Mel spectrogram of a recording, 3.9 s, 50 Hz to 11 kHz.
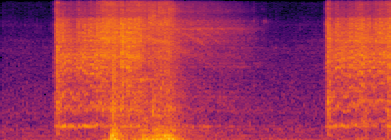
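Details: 1955 Chevrolet 210 Delray 265 V8, first start in years with choke and no air cleaner. Cranks, catches briefly with a rough roar, fades, catches again and won't keep running; owner suspects insufficient fuel or a faulty carburetor idle circuit.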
